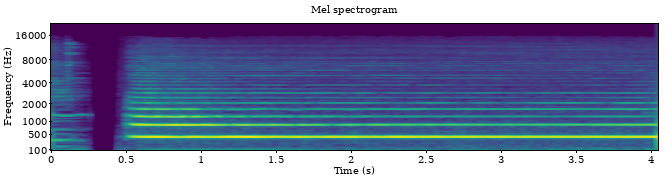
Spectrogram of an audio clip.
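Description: Music fades out into a moment of silence, then a conch shell (shankh) is blown in one long, steady note, as is customary at the start of an aarti.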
